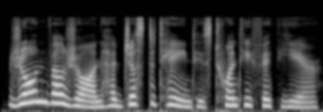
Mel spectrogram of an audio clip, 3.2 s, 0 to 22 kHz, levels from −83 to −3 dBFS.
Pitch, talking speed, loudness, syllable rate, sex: 245 Hz, 165 wpm, -18 LUFS, 4.3 syllables/s, female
